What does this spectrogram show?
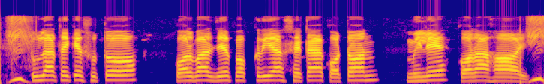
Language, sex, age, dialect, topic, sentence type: Bengali, male, 18-24, Jharkhandi, agriculture, statement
